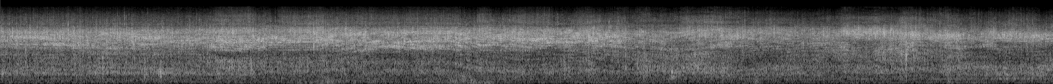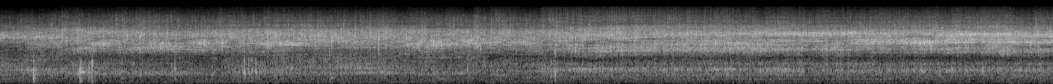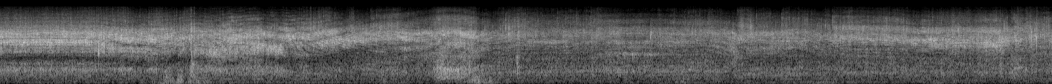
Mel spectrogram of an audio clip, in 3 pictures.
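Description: Garden hose spray nozzle shooting a jet of water onto a dirt bike's front wheel and fender, a steady hiss and spatter as it knocks off caked-on mud. The spray shifts and drops a little in level about 26 seconds in.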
